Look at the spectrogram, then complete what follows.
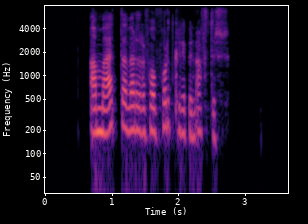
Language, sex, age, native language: Icelandic, female, 40-49, Icelandic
